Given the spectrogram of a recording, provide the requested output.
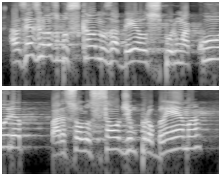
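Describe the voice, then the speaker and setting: A woman speaks in a high voice with ordinary pitch variation. Background noise is noticeable. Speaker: pastor. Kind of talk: sermon.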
